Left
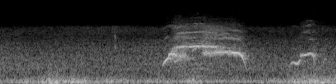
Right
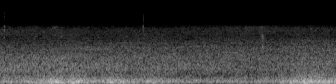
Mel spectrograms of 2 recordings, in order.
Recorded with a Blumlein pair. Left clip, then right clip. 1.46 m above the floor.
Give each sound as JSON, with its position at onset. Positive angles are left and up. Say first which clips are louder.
{"t": 1.6, "sound": "a scream", "louder": "left 18 dB", "azimuth_deg": 45}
